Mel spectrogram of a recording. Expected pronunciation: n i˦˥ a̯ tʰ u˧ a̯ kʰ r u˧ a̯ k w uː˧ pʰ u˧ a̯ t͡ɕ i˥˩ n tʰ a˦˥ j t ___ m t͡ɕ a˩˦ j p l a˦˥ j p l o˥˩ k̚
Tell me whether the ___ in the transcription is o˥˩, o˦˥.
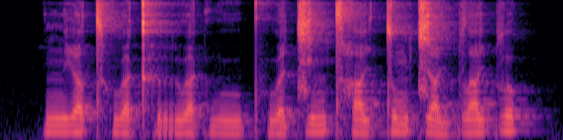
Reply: o˦˥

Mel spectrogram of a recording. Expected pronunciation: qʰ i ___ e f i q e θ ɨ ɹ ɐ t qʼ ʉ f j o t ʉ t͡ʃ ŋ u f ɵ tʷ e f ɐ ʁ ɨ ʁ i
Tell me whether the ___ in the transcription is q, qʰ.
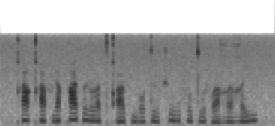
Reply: qʰ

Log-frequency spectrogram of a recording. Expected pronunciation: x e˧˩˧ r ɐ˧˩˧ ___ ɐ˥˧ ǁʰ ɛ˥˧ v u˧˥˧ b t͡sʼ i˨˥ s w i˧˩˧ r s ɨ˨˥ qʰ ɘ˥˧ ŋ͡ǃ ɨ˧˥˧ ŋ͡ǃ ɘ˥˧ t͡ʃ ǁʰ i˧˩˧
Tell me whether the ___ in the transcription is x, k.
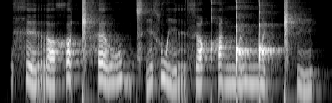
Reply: x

